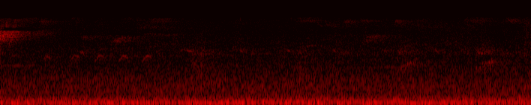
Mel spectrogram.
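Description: Quiet outdoor ambience with small birds chirping faintly in the distance: a quick run of four short chirps about a second in, then scattered fainter calls.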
